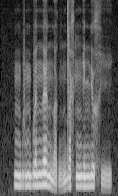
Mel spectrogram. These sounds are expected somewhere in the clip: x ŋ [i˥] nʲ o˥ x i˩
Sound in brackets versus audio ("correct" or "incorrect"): correct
